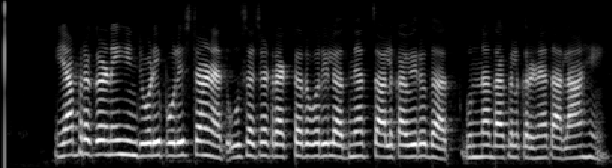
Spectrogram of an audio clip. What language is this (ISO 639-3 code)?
mar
